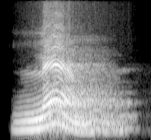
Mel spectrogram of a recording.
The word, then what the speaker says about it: लिम: Lamp, ना कि बी पढ़ेंगे हम इसको तो लैम्प हो जाएगा, तो हम पढ़ेंगे लैम्प। ये है लिम, ठीक है, हम बी को क्या कर देंगे? साइलेंट कर देंगे।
